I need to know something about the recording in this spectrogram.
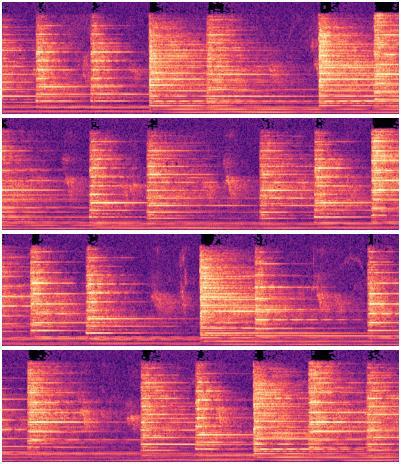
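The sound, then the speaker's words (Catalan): A peal of church bells rings out loud, with many overlapping strikes in a quick, uneven rhythm, each ringing tone blending into the next. No voices are heard. “Doncs bé, d'això anem a parlar, de campanes, concretament.”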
